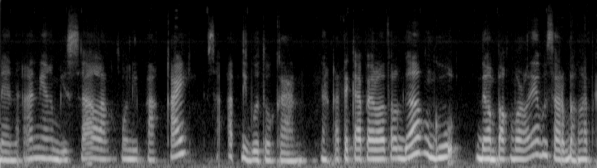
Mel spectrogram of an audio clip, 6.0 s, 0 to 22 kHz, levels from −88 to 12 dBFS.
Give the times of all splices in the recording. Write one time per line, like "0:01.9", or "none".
0:03.1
